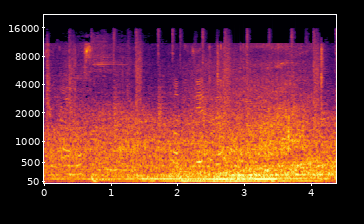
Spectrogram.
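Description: A vehicle engine running with a steady low hum, mixed with indistinct voices and faint music.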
